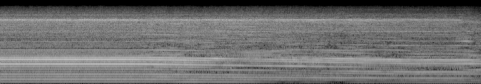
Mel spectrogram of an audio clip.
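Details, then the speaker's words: Variable-speed BPM scroll compressor at its 7,200 rpm maximum, ramped down through 6,000 and 5,000 to 3,000 rpm: a loud multi-tone whine that falls with speed. It is much louder than a fixed scroll at 3,500 rpm; normal for this compressor. "Não sei se dá para perceber pelo vídeo, mas é um ruído muito mais alto do que um compressor fixo normal. Porque agora aqui está 7.200 RPM e um compressor scroll fixo trabalha 3.500."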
